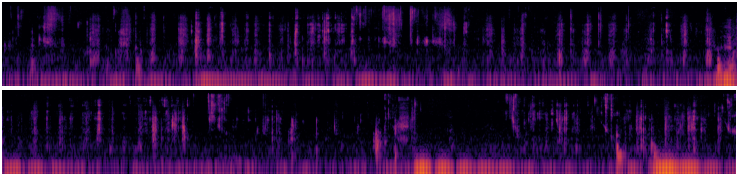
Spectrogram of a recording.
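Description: Close-up eating sounds of a double chocolate chip brownie being bitten and chewed: soft sticky mouth sounds and many small crumbly clicks. A few louder low thuds come about halfway through and again near the end.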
